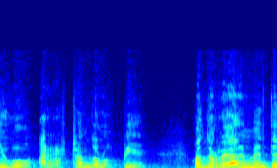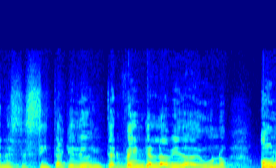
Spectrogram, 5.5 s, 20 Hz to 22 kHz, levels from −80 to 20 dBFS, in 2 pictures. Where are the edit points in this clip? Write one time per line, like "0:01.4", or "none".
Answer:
none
